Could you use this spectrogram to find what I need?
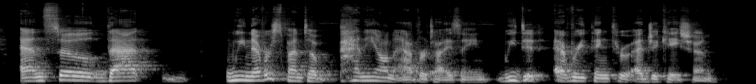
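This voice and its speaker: A woman speaks fairly slowly in a fairly low voice with vocal fry. Her loudness stays very even while her pitch swings very widely. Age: 60s. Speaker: entrepreneur and meditation guide. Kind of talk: casual interview.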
